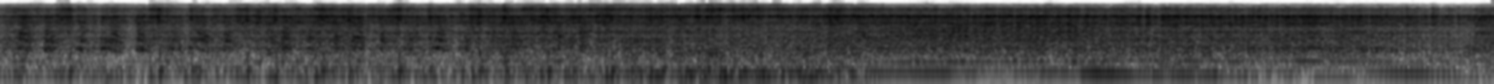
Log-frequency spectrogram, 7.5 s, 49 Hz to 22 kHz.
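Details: 1948 Ford F5 bus abandoned 25 years: slow, labouring starter churn with an uneven chug, turning over but never catching; owner suspects a weak battery, considers running a charger while cranking; an earlier attempt backfired. Extended cranking, no start.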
